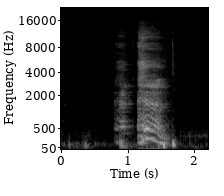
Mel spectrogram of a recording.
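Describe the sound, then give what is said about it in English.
A person with a failing voice clears their throat: a short rasp followed by a longer, harsh gravelly clearing that ends in a brief catch, faint and alone. “I think the mics picked that up. I was trying to clear my throat”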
